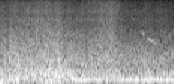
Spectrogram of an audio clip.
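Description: Steady roar of North Sea surf washing against the shore at Aberdeen, Scotland, mixed with gusting wind buffeting the microphone, with a low constant rumble underneath and no voices.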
